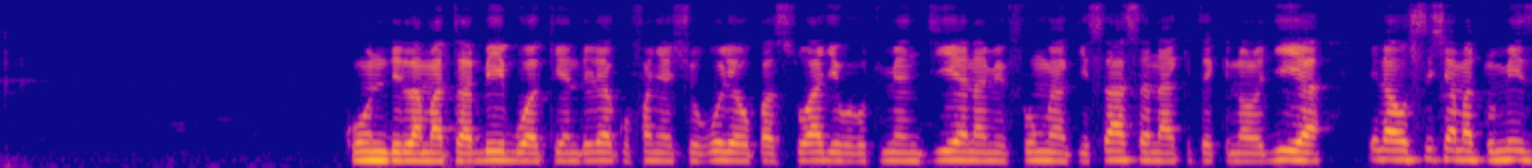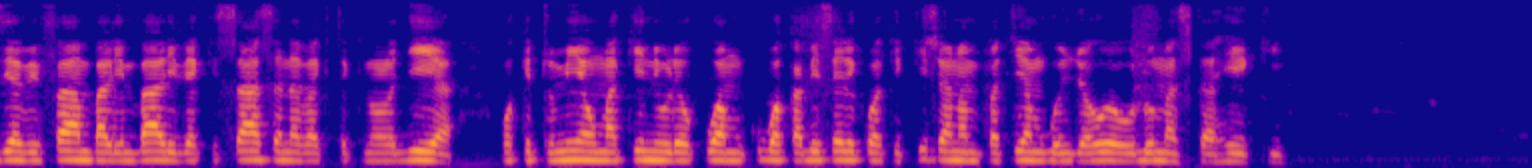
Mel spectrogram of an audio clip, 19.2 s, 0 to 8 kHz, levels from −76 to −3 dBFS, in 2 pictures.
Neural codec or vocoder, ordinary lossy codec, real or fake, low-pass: none; AAC, 48 kbps; real; 7.2 kHz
